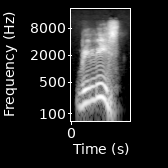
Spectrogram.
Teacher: no vibration of a vowel chord because has no vibration so you have to pronounce the final e d like a t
